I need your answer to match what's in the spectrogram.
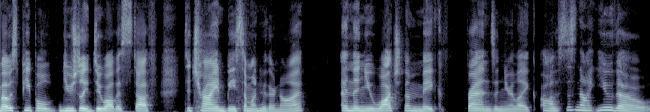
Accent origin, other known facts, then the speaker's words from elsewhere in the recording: United States; first language English; I, like, grew up here. I'm so lucky to have, like, this be my first language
